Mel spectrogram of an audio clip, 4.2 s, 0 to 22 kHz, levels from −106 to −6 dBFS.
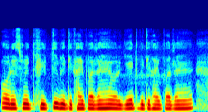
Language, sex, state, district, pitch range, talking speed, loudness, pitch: Hindi, male, Jharkhand, Deoghar, 140-145 Hz, 215 wpm, -13 LUFS, 140 Hz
